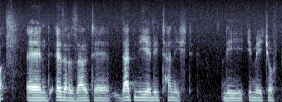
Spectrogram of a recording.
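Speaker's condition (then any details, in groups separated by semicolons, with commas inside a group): No condition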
